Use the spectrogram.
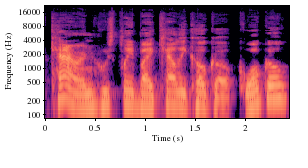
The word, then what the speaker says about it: Cuoco: and her daughter Karen who's played by Kelly Coco Coco how do you say this I had to look it up uh hold on I wrote it down yeah so Kelly Cuoco suspects that Sid is back in is behind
